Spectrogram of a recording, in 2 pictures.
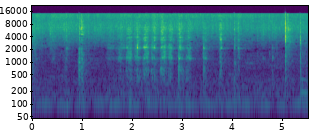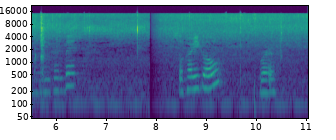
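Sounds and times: metal spoon scraping a pan: 0:00.0 - 0:06.0
onions sizzling in a pan: 0:00.0 - 0:11.0.

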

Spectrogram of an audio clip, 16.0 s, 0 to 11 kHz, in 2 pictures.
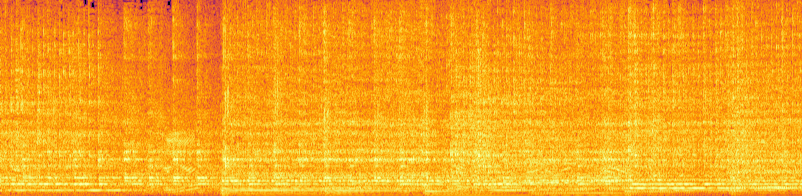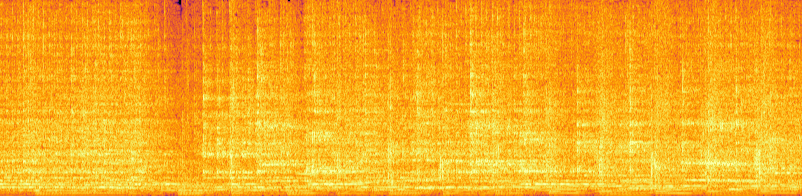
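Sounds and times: angklung ensemble playing: 0:00.0 - 0:16.0
bass line: 0:00.0 - 0:16.0.

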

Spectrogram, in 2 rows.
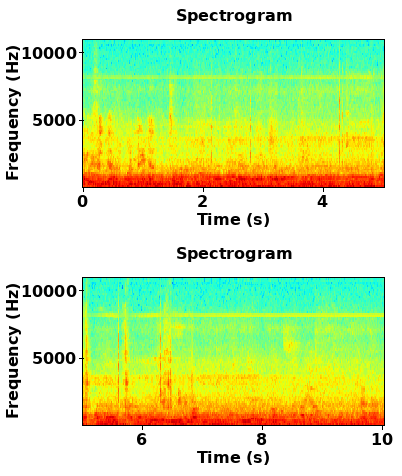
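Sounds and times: trolleybus cabin rumble: 0:00.0 - 0:10.0.

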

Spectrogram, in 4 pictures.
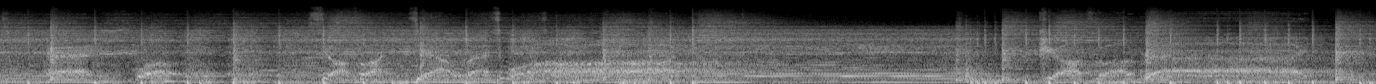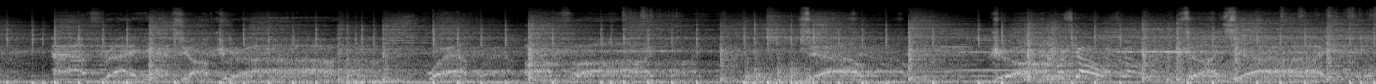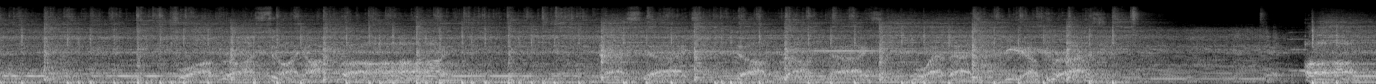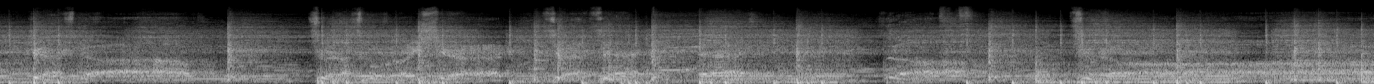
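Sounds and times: drum kit: 0:00.0 - 0:39.2, 0:40.1 - 0:55.0
electric guitars: 0:00.0 - 0:55.0
heavy metal band playing loudly: 0:00.0 - 0:55.0
vocalist yelling: 0:23.6 - 0:27.2.

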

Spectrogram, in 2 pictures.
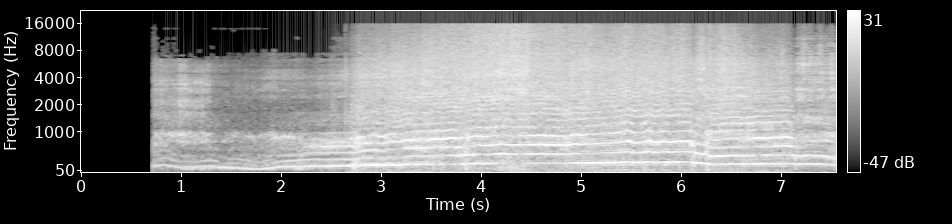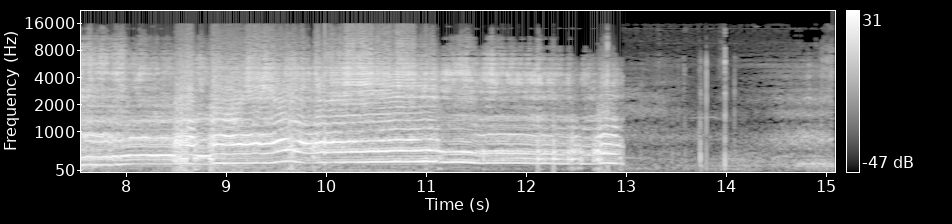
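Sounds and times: rally car engine at full throttle: 0:00.8 - 0:15.0.

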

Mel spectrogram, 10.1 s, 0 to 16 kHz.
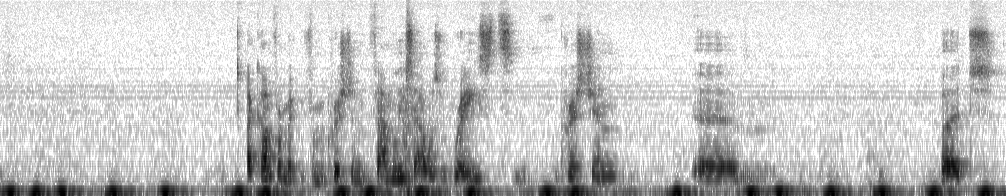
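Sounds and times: faint steady hum: 0:00.0 - 0:10.0
low muffled thumping: 0:00.0 - 0:10.0.

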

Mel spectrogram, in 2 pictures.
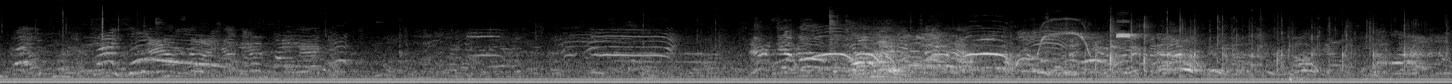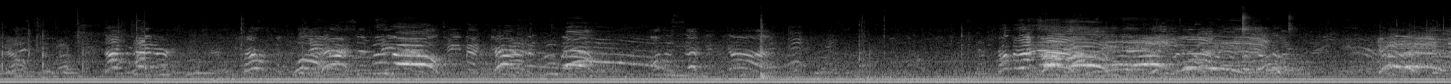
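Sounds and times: people talking and calling out: 0:00.0 - 0:29.0
steady low hum: 0:00.0 - 0:29.0.

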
